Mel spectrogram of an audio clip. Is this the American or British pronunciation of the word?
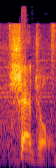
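British. The word is said the British way. "the way it is in England"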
